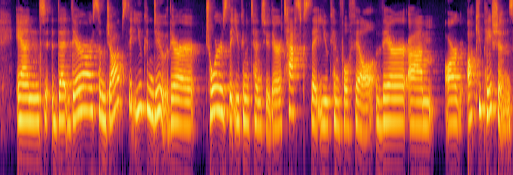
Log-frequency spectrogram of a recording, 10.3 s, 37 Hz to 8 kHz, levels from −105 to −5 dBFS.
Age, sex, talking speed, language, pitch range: 30-49, female, 170 wpm, English, 175-210 Hz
